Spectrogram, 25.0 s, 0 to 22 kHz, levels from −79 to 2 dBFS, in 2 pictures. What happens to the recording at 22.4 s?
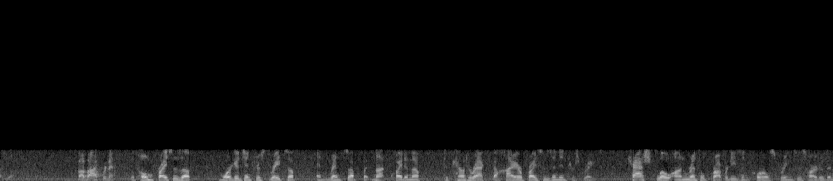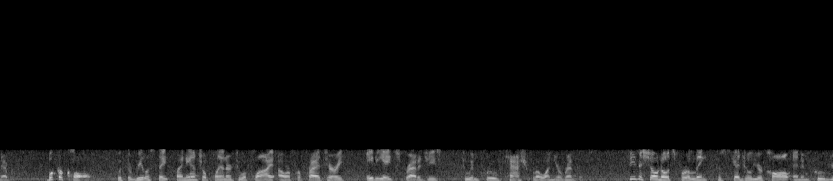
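Nothing goes wrong at 22.4 s; the audio is intact at that moment.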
